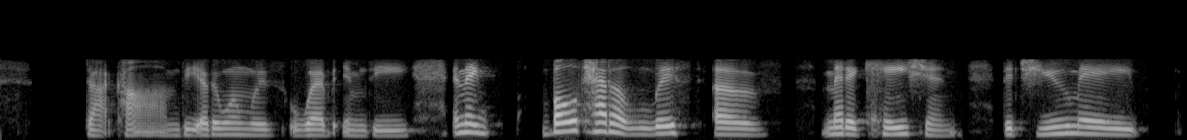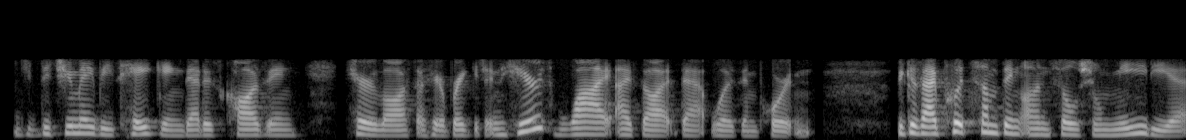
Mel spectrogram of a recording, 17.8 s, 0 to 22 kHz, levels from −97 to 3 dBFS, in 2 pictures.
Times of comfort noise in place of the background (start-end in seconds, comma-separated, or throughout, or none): none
